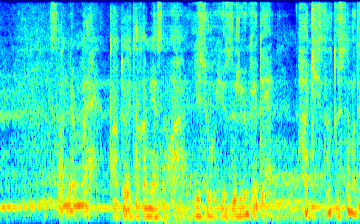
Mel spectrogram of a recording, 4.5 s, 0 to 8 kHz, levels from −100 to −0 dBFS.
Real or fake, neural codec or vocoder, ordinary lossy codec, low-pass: fake; codec, 16 kHz, 16 kbps, FunCodec, trained on LibriTTS, 50 frames a second; none; none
